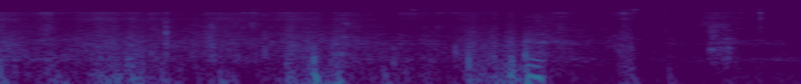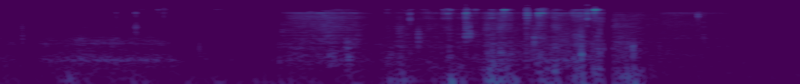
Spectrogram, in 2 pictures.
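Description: Footsteps crunching through fresh, deep snow, about two steps a second, growing fainter and sparser after the first few seconds and cutting out just before the end.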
